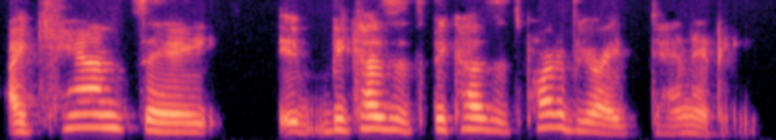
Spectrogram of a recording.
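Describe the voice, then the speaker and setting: A woman's voice: mid-range voice, expressive, moderate pace, a little mellow. A woman hosting her first podcast interview, enthusiastic and encouraging as she draws out her guest. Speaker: podcast host. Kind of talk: conversational interview.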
